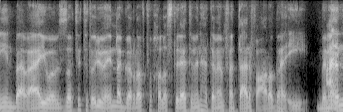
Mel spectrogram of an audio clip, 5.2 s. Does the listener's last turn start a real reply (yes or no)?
no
